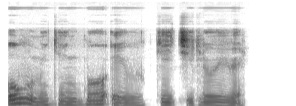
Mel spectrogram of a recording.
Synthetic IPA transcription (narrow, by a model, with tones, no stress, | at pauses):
o˦wu˦˨mĩ˨˦ki˦˧n̩˦ɡ͡bɔ˦ʔe˦˨ɾu˨ke˦d͡ʒi˨lo˦ɾi˦ɾɛ˦˨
